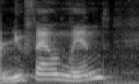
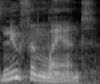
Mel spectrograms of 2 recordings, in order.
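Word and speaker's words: Newfoundland: ever says it right everyone always says newfinland or New Found Lind it's newfinland uh no one's going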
